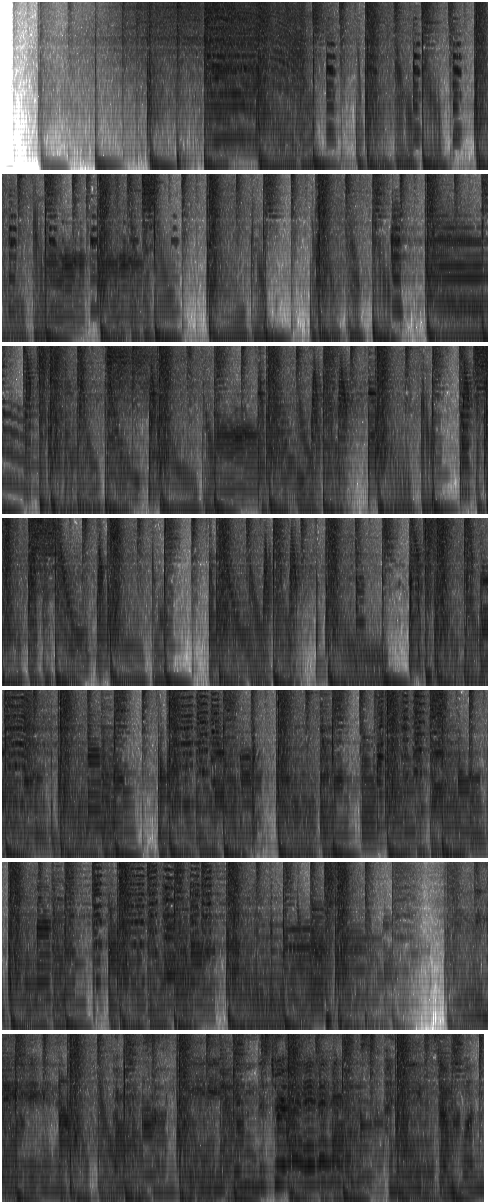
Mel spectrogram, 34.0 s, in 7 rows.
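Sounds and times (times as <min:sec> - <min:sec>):
1980s club music: 0:00.4 - 0:33.9.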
